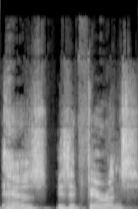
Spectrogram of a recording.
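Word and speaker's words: Ferentz: Has has has has it fence? Is that how you pronounce it?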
